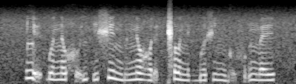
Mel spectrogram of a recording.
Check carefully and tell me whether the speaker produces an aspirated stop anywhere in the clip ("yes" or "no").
no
